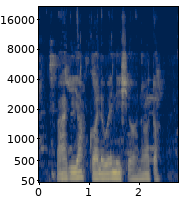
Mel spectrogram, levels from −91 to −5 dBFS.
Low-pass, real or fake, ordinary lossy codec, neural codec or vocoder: none; real; none; none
